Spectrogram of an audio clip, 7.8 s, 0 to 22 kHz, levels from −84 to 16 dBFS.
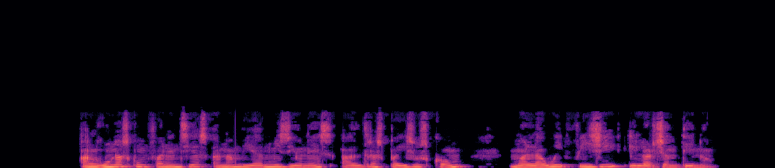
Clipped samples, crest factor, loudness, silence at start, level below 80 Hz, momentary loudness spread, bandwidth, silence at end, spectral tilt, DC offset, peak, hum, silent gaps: under 0.1%; 16 dB; -18 LUFS; 0.8 s; -56 dBFS; 7 LU; 7.6 kHz; 0.6 s; -6 dB/octave; under 0.1%; -2 dBFS; none; 5.02-5.10 s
